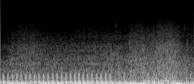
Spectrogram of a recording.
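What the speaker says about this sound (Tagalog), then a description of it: "Sobrang lakas ng hangin." Strong wind roars across the microphone while riding a motorcycle near the sea by the Roma Bridge linking Alabat Island to mainland Quezon, a loud continuous buffeting rumble with the engine's low drone underneath.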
